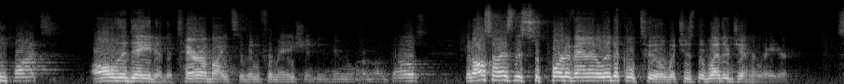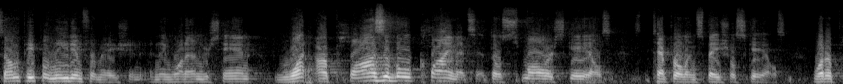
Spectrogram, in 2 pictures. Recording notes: speaking at the launch of the 2009 UK Climate Projections in Oxford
